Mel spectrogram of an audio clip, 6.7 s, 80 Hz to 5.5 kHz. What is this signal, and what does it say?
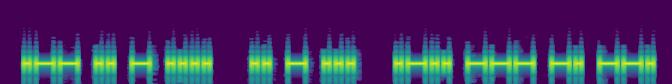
Morse code, heard as a keyed tone, about 20 wpm, 600 Hz. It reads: WITH ITS LONG
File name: the old man and the sea / the old man and the sea part 1 20wpm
